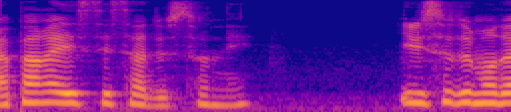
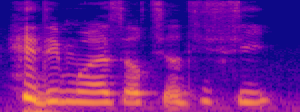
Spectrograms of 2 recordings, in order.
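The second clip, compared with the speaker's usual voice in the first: pleading; 4 semitones higher than usual. A narrator's reading. Xavier smeekt aan telefoon.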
